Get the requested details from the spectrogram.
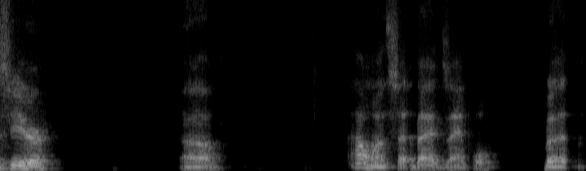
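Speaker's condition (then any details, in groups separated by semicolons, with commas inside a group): ALS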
